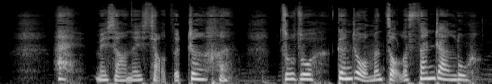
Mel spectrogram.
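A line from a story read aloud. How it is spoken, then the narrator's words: Breathless, panting. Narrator (Chinese): 喘着气说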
